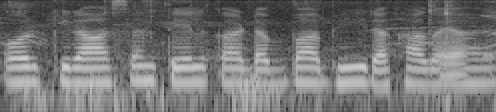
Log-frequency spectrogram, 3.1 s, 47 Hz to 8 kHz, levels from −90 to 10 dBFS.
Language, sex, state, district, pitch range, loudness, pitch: Hindi, female, Bihar, Katihar, 170-185 Hz, -17 LUFS, 180 Hz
